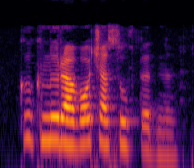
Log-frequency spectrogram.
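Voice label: "кык ныра воча сувтӧдны" Komi, female; kpv audio dict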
